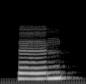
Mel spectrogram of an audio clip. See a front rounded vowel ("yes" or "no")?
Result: no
